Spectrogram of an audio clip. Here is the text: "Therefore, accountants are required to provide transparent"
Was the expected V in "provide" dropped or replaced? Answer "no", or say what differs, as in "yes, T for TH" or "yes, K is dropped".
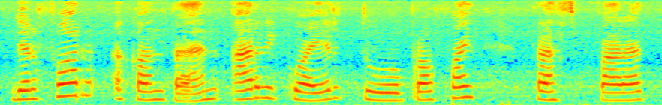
yes, F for V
